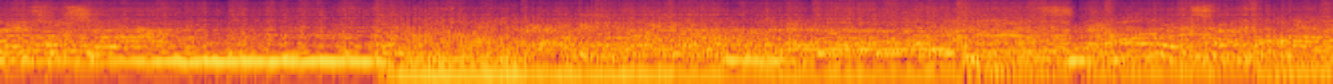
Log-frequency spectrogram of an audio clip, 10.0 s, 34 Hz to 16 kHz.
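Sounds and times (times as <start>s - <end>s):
deep bass: 0.0s - 10.0s
loud electronic music through pa: 0.0s - 10.0s.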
